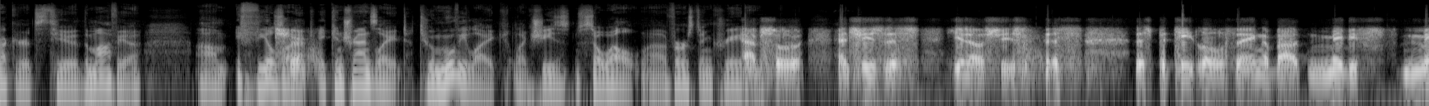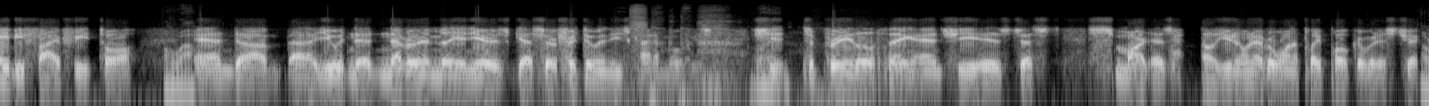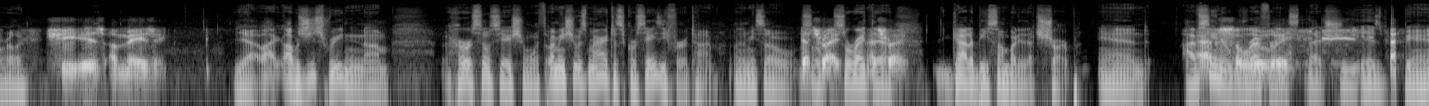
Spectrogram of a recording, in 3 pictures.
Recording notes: conducted a phone interview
